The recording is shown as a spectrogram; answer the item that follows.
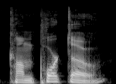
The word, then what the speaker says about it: comporto: Therefore, the penult is a long syllable, and so it will keep the accent for itself. It will not jump over to the antepenult. And so this word sounds like comporto.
